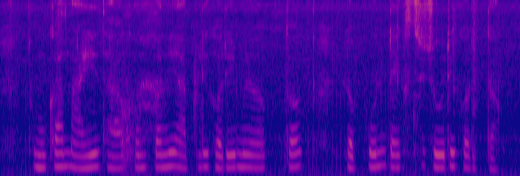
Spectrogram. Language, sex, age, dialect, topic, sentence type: Marathi, female, 18-24, Southern Konkan, banking, statement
